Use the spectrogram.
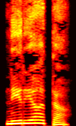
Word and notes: ನಿರ್ಯಾತ: niryāta

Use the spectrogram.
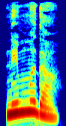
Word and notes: ನಮಿತ: kannada

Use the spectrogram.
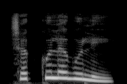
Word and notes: ಚೆಕ್ಕುಲಗುಲಿ: cekkulaguli

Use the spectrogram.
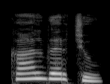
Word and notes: ಕಲಗರ್ಚು: kalagarcu

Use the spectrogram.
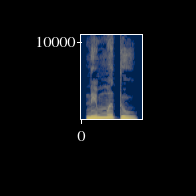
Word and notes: ನಮಿತ: namita

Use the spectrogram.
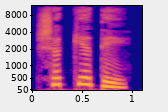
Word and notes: ಶಿಕ್ಯಿತ: śikyita

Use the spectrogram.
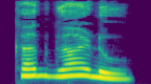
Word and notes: ಗೂಗಿಡು: gūgiḍu

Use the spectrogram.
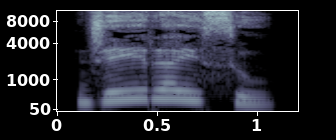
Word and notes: ಜೇರೈಸು: jēraisu

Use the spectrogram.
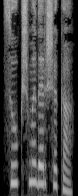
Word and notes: ಸೂಕ್ಷ್ಮದರ್ಶಕ: sūkṣma darśaka

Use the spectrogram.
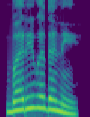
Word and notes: ಬರಿವದನೆ: barivadane

